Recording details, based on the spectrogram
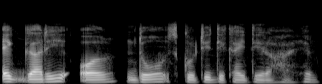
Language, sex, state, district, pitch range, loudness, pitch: Hindi, male, Arunachal Pradesh, Papum Pare, 105-120 Hz, -20 LUFS, 110 Hz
